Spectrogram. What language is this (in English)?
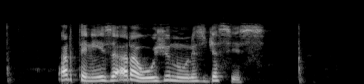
Portuguese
